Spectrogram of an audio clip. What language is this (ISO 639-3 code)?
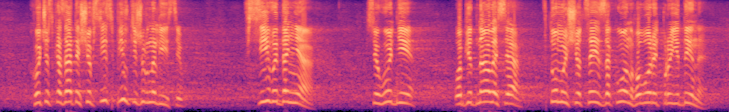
ukr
